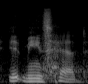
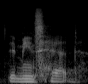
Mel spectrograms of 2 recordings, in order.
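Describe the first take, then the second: No difference in how they are said.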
